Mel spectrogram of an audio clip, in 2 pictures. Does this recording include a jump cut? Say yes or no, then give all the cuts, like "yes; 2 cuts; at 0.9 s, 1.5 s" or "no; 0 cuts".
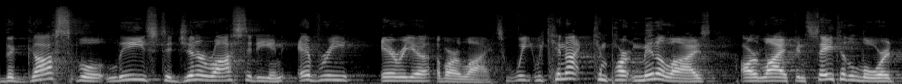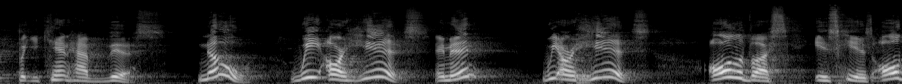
yes; 1 cut; at 9.2 s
